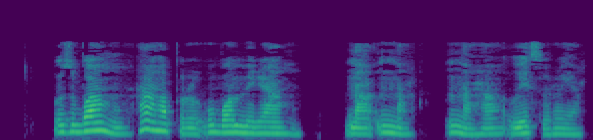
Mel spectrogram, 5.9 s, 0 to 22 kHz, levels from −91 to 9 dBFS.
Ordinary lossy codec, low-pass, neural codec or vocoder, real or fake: MP3, 32 kbps; 7.2 kHz; codec, 16 kHz, 16 kbps, FreqCodec, smaller model; fake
